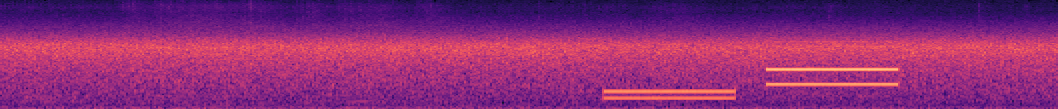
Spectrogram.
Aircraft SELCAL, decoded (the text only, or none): DH-LS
